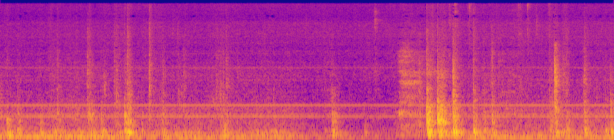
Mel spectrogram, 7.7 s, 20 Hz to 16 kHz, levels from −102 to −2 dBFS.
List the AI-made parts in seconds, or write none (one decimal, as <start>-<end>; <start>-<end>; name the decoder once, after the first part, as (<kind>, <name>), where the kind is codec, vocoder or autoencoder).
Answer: 0.6-1.3 (vocoder, Vocos)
